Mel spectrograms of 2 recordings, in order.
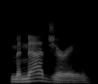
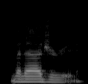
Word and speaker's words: menagerie: Menagerie. Menagerie.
